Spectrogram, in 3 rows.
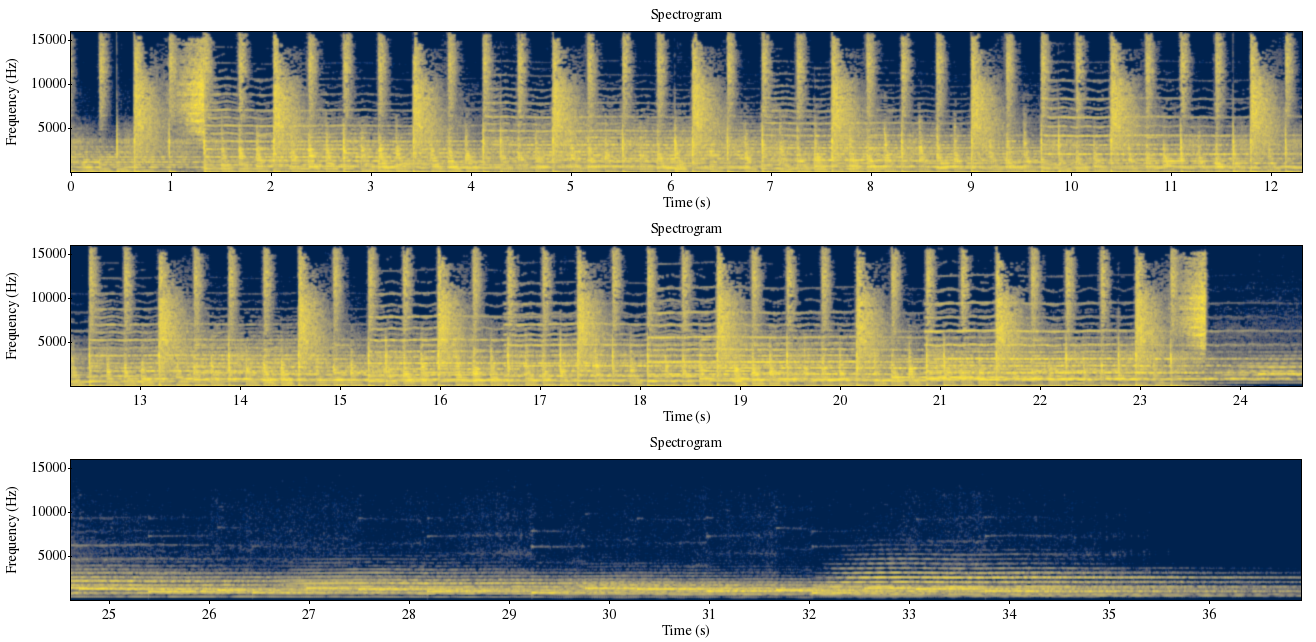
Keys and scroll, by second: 7.6 KP_Divide, 11.9 KP_Divide, 16.0 ctrl+l, 18.6 Tab, 18.9 1, 20.4 ctrl+KP_Add, 20.7 ctrl+KP_Add, 20.9 ctrl+KP_Add, 21.0 ctrl+KP_Add, 21.2 ctrl+KP_Add, 21.4 ctrl+KP_Add, 21.9 ctrl+KP_Add, 24.2 Tab, 26.8 Tab, 28.6 ctrl+KP_Add, 30.7 Tab, 35.1 Tab.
